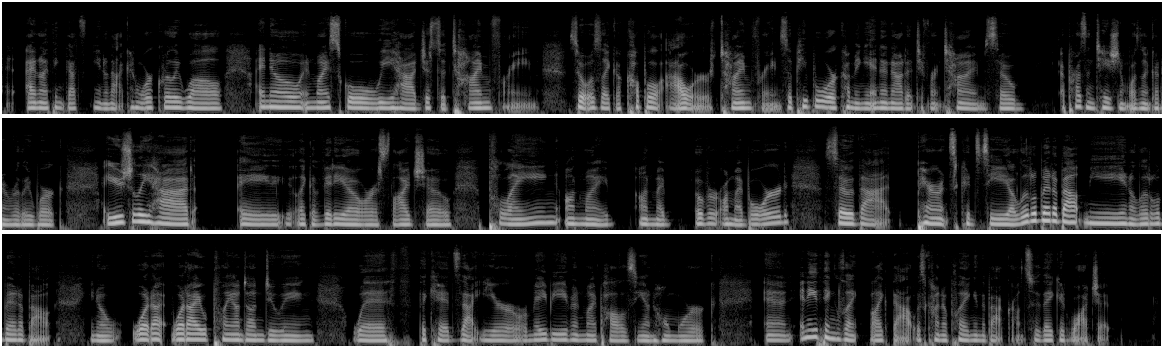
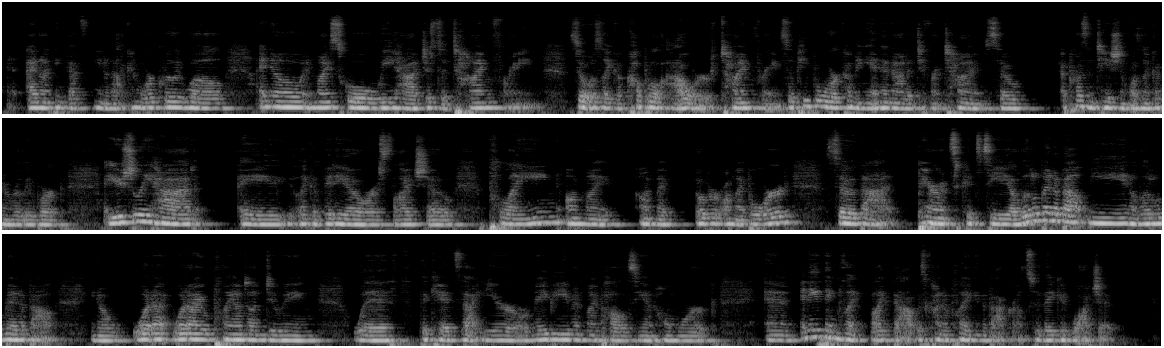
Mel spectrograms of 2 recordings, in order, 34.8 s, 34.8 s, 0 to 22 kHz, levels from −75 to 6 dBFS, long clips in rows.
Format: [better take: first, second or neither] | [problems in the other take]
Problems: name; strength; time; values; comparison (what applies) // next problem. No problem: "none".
first | off-mic speech; far // room echo; very slight; dies away in 0.3 s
